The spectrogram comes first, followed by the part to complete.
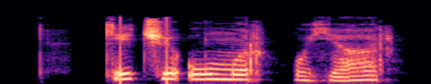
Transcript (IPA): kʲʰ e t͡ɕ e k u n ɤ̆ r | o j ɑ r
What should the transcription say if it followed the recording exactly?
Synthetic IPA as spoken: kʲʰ e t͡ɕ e ʔ u m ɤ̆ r | o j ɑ r

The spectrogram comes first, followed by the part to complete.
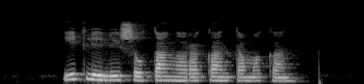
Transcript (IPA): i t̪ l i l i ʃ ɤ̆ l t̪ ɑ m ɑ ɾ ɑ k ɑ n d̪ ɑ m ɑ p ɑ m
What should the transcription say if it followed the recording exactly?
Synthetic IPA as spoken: i t̪ l i l i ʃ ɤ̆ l t̪ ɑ ŋ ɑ ɾ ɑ k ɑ n t̪ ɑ m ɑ k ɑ n

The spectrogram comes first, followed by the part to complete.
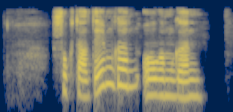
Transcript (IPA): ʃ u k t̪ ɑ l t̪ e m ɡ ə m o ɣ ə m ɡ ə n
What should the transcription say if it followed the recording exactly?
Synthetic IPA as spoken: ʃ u k t̪ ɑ l t̪ e m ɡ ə n o ɣ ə m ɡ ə n

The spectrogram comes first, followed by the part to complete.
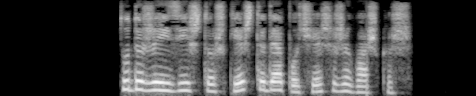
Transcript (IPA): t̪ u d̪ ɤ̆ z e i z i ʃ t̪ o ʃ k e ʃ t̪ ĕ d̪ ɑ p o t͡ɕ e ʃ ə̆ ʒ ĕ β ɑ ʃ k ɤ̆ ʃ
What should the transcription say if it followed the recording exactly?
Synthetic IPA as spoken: t̪ u d̪ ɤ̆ ʒ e i z i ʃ t̪ o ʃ k e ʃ t̪ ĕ d̪ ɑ p o t͡ɕ e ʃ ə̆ ʒ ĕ β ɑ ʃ k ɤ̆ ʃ

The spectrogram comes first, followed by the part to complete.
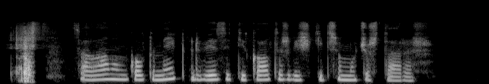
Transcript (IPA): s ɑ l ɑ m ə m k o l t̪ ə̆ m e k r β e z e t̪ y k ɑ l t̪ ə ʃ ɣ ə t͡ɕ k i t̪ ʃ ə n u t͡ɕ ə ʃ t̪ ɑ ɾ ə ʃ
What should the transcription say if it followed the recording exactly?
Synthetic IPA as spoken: s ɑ l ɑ m ə m k o l t̪ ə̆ m e k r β e z e t̪ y k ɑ l t̪ ə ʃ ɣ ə t͡ɕ k i t̪ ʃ ə m u t͡ɕ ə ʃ t̪ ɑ ɾ ə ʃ

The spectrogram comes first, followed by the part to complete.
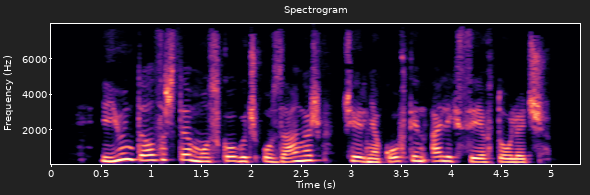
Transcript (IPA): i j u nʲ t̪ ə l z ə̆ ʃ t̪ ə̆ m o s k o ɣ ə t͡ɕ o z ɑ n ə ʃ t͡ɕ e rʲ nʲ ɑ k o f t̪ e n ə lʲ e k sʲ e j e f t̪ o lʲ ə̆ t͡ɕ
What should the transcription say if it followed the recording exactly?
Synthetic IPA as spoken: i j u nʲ t̪ ə l z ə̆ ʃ t̪ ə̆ m o s k o ɣ ə t͡ɕ o z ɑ ŋ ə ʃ t͡ɕ e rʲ nʲ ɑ k o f t̪ e n ɑ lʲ e k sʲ e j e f t̪ o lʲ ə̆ t͡ɕ

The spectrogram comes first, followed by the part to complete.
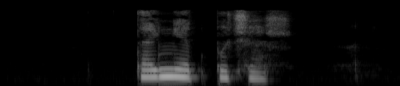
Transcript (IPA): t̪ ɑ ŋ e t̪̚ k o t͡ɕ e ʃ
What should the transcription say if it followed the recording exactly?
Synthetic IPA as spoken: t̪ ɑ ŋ e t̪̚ p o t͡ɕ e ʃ

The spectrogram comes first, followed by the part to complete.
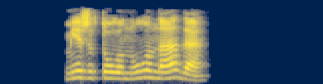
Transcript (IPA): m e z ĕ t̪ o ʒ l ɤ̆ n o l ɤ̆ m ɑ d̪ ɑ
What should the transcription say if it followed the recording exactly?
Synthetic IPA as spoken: m e ʒ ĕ t̪ o l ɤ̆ n u l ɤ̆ n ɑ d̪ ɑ

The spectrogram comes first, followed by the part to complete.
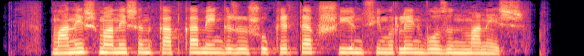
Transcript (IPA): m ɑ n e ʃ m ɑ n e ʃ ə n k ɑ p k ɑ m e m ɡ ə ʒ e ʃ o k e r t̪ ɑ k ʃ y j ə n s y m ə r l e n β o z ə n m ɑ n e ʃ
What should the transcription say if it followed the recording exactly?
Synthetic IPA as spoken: m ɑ n e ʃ m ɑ n e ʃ ə n k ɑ p k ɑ m e ŋ ɡ ə ʒ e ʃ u k e r t̪ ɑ k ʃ y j ə n s y m ə r l e n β o z ə n m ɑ n e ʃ

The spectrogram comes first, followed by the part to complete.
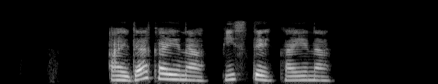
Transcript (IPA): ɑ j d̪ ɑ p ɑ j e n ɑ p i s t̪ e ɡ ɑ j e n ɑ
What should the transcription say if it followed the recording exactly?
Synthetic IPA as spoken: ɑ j d̪ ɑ k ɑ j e n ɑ p i s t̪ e k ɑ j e n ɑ

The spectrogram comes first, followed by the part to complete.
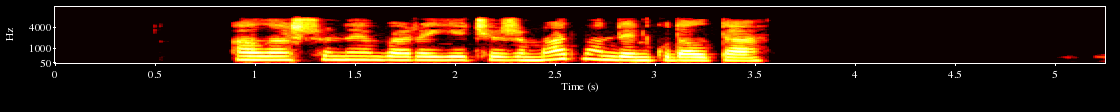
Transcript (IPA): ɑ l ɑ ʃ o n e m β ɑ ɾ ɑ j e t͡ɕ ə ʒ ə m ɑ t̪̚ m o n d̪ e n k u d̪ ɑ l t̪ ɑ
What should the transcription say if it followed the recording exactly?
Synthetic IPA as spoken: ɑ l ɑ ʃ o n e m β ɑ ɾ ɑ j e t͡ɕ ə ʒ ə m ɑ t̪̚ m o n d̪ e n k u d̪ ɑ l t̪ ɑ

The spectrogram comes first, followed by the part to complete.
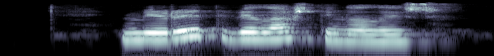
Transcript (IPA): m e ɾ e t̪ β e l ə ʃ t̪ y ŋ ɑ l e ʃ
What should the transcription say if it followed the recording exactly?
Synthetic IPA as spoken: m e ɾ e t̪ β e l ɑ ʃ t̪ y ŋ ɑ l e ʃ

